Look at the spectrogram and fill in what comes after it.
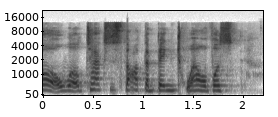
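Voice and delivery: derisive, mocking put-on voice. Arguing sports with a co-host, mimicking a hypothetical speaker: voice used to imitate co-host. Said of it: "That's the same voice you use for me".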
